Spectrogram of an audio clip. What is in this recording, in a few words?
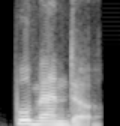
"pomander", Indian; Dictionary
